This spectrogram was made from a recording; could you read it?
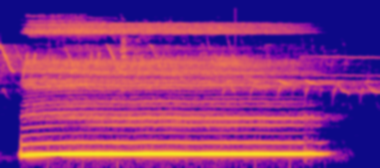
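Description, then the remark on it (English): A single steady, closed-mouth hum like a bee's buzz, made while exhaling after a deep breath in through the nose, with the ear canals gently closed by the thumbs. It is held at one low-to-mid pitch for about three seconds and then fades out. It is loud and even, with no talking. “Now take a deep breath in through your nose and exhale, humming with your mouth closed like a bee.”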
